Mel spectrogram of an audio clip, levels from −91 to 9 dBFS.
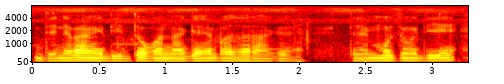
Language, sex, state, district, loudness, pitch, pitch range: Chakma, male, Tripura, Unakoti, -17 LUFS, 115 Hz, 110-120 Hz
